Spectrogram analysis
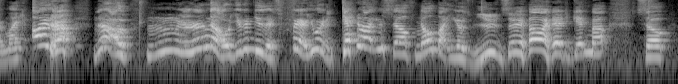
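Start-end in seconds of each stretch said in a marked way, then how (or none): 0.4-5.6 loud, high-pitched protest; hammed-up indignant objection; mock outraged refusal. Retold outraged refusal of bribe. 5.9-7.6 high, loud protest; pitched-up retold objection; mock argumentative comeback. Crew member's retold argument back.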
